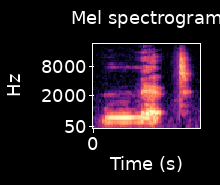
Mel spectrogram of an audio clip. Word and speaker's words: knit: scarf out of yarn the K is quiet so I would just say knit okay let's go ahead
